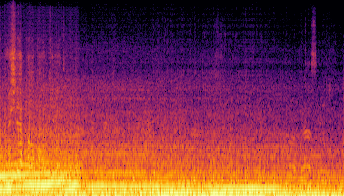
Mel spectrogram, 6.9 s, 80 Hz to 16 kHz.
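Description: Renault Clio 4 RS Trophy Phase 2 on track at Clastres, heard from inside as a loud continuous engine drone and road roar while riding, with people talking over it.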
